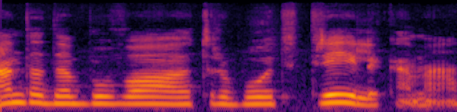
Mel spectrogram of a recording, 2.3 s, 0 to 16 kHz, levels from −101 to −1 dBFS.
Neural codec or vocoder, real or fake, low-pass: none; real; 14.4 kHz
